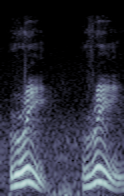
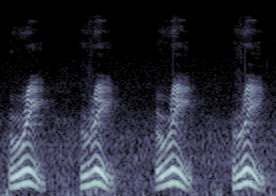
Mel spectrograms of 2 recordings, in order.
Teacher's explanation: জিহ্বাটা ভাঁজ হয়ে ঠিক ওপরের দিকে উঠে যাচ্ছে, একদম নাকের দিকে সোজাসুজি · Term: মূর্ধা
